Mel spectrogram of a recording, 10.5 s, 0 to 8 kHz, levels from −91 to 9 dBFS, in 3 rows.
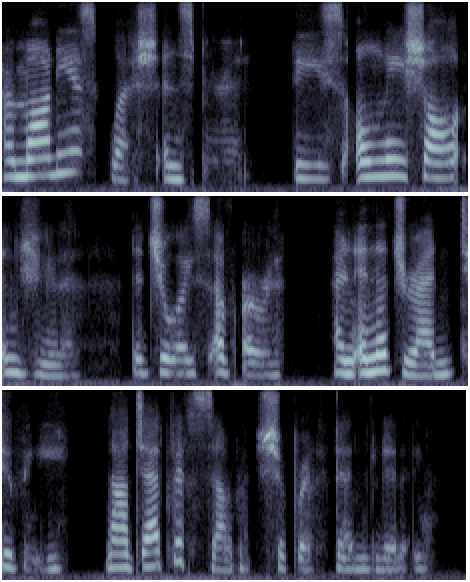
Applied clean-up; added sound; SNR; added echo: neural diffusion model UNIVERSE++.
